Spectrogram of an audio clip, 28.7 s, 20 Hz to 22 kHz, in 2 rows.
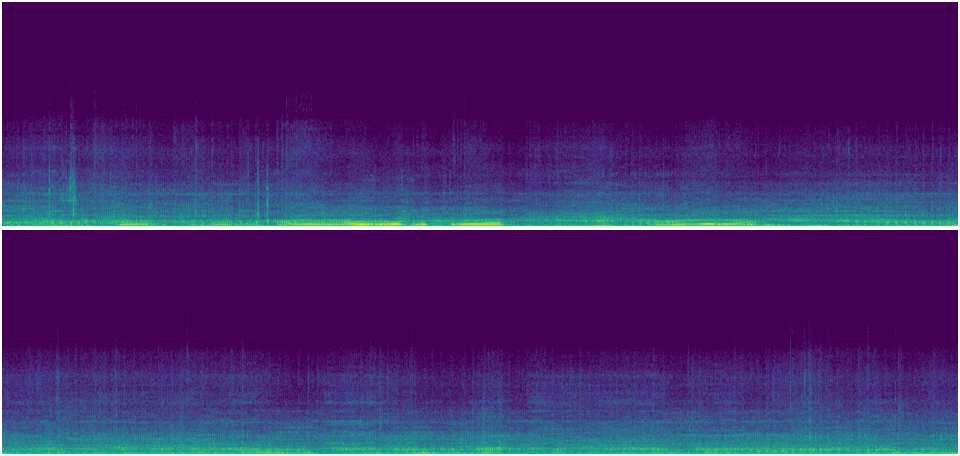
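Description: Beta RR 300 single-cylinder two-stroke enduro motorcycle engine revving. Its pitch rises and falls sharply about four to eight seconds in and again around ten seconds in, then it runs more evenly at a steadier pitch.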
